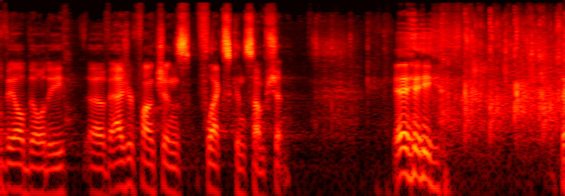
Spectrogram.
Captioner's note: applause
